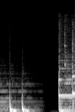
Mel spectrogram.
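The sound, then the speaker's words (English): A single heartbeat thumps twice, a deep lub-dub pulse, then a brief silence before a brighter, fuller sound abruptly begins. “We work in sync to make sure your heart beats in regular rhythm.”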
